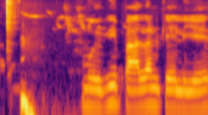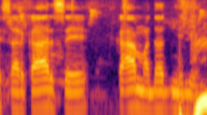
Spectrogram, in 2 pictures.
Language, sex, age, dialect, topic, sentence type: Bhojpuri, female, 18-24, Western, agriculture, question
